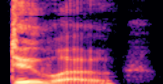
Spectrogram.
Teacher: often pronounced as duo with a slight W sound in the middle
